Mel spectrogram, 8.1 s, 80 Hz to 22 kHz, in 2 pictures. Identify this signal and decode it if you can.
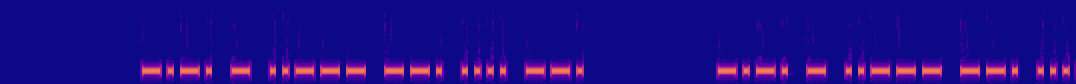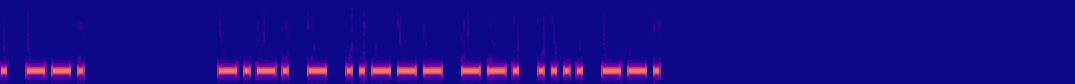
Morse code, heard as a keyed tone, about 50 wpm, 700 Hz. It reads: CT2GHG CT2GHG CT2GHG
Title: DXCC-100 Call Signs - 6 Characters - Repeated 3x - 50wpm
